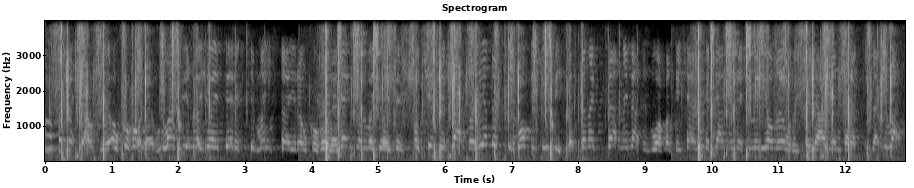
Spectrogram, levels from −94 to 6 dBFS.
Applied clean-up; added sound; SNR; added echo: none; Domestic sounds, home sounds; -4 dB; reverberation time 1.0 s.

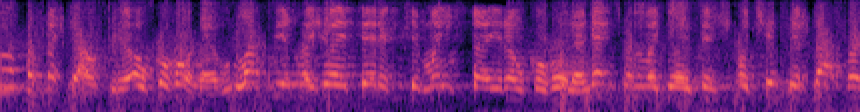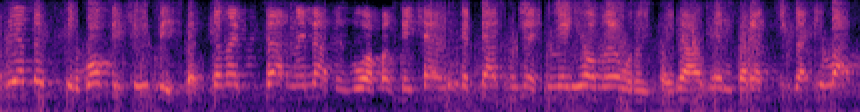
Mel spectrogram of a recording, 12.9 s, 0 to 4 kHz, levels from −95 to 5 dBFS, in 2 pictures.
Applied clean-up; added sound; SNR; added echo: neural separator model SepFormer DNS4.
